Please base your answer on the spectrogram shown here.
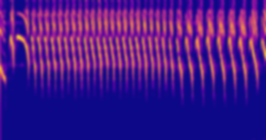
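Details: Canary rolling song used as a lure for young or non-singing canaries, a steady run of rapid descending whistled notes, about ten per second, slowing slightly toward the end.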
